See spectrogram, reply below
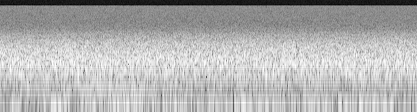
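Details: A steady, broad rushing roar like fast-flowing water runs throughout, with a faint low hum and no animal voice.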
